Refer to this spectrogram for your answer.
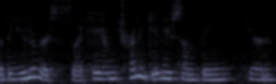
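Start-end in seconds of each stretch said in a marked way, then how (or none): none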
